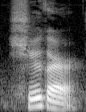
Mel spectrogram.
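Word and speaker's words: sugar: 발음 어떻게 하면 되죠 일단 e 음절 단어 구 요 첫 번째 모음 인 유 에 강세가 있어요 그런데 아울 로 끝나기 때문에 혀 끝일 입천장에 닫지 않게 뒤로 마라 올리셔야 되요 그렇게 해서 쉴 걸 이렇게 발음 하시면 되요 따라해 볼까요 쥬얼 쉬어가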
